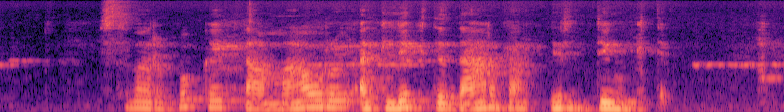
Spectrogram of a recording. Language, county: Lithuanian, Alytus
